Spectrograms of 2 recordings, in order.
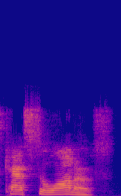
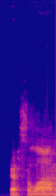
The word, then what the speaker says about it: Castellanos: Not the not the better Castanos, but yeah, there's there's no accent over the double L's. It's Castellanos. Castalanos. According to um the people in Boston that for sure pronounce everything correctly.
